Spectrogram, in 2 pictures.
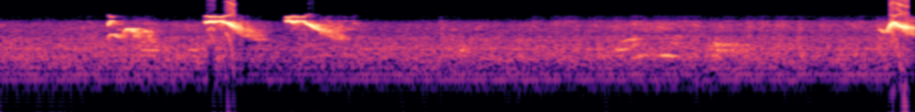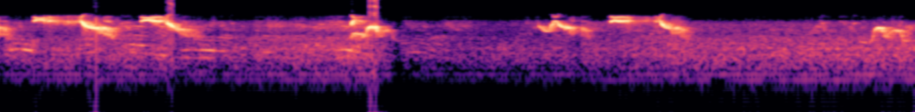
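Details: A pet cockatiel sings loudly at the sound of a hairdryer in another room, giving groups of strong, descending whistled notes in phrases a few seconds apart, with a faint steady drone behind.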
